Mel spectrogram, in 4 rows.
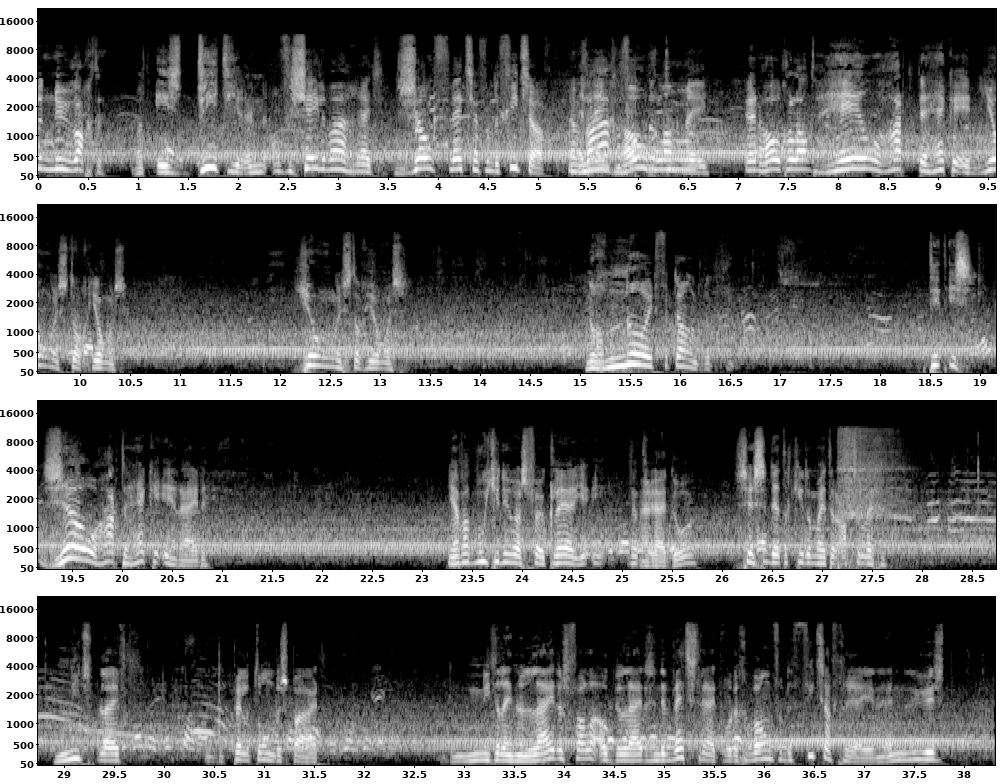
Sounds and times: Speech: 0:00.0 - 0:10.5, 0:12.2 - 0:13.3, 0:15.1 - 0:17.1, 0:17.9 - 0:20.9, 0:23.3 - 0:27.7, 0:28.9 - 0:32.2, 0:32.8 - 0:37.9
Vehicle: 0:00.0 - 0:38.3.

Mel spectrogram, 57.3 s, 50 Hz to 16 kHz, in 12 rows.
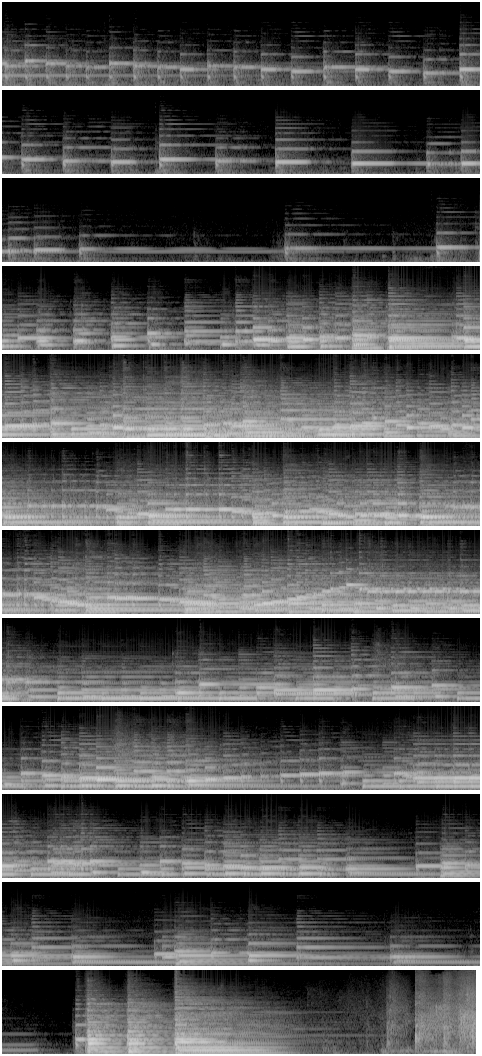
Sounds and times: Piano: 0:00.0 - 0:57.3.

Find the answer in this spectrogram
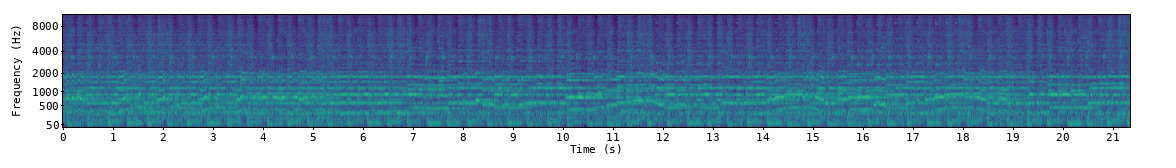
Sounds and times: Dance music: 0:00.0 - 0:21.3
Traditional music: 0:00.0 - 0:21.3.

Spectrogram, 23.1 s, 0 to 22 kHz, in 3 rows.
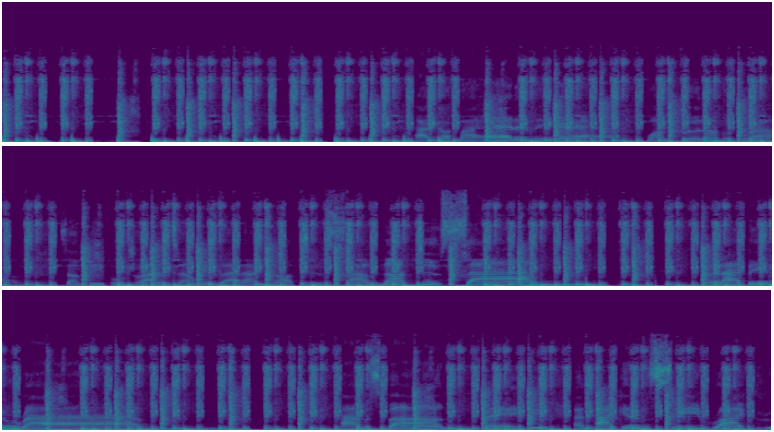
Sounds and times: Music: 0:00.0 - 0:23.0.

